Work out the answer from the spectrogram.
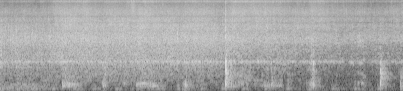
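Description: Blended chili paste sizzling in hot oil in a wok, stirred with a metal spatula that clinks against the pan a few times.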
